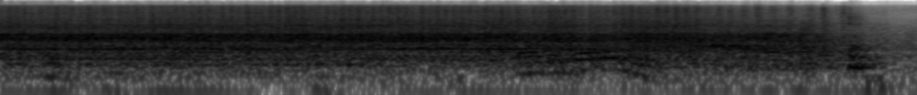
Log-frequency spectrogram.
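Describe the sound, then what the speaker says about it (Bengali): A sewing machine stitching a new mattress runs with a steady mechanical whir and rapid needle clatter, close and continuous, before cutting off near the end; faint voices sit in the background. "দর্শক দেখতে পাচ্ছেন এই যে সেলাই কিন্তু হচ্ছে তো সেলাইগুলো এভাবেই করা হয়"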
